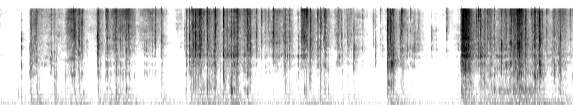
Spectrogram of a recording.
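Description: Stiff football trading cards being handled and slid off one another by hand: a run of quick, irregular clicks and flicks, with a louder rustle near the end.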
